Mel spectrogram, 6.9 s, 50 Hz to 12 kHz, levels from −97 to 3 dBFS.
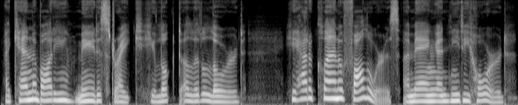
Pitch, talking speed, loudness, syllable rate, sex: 205 Hz, 190 wpm, -17 LUFS, 4.9 syllables/s, female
